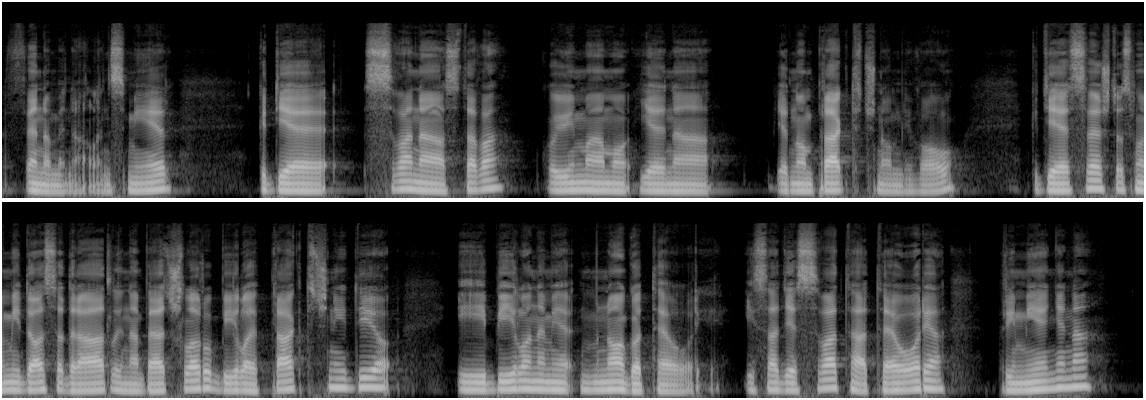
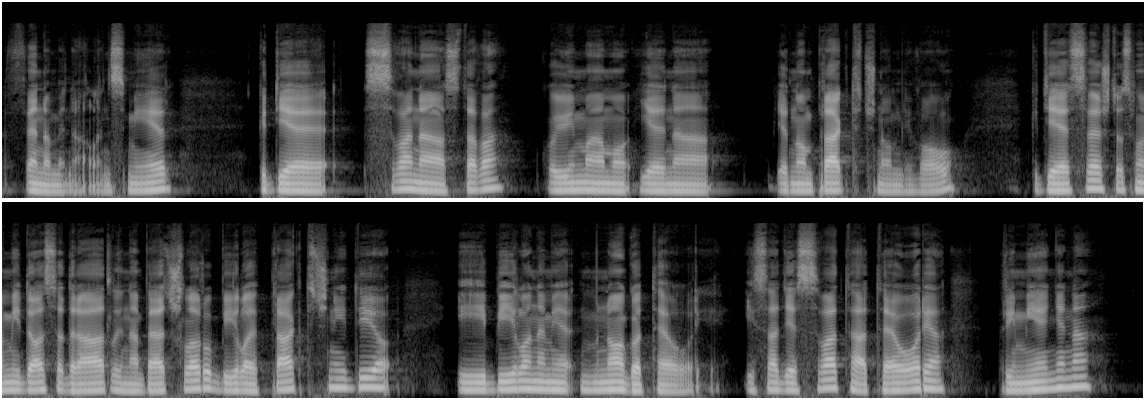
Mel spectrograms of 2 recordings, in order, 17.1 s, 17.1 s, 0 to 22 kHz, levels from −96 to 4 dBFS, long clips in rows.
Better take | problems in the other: neither | none

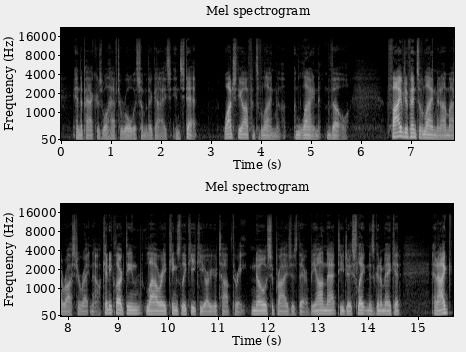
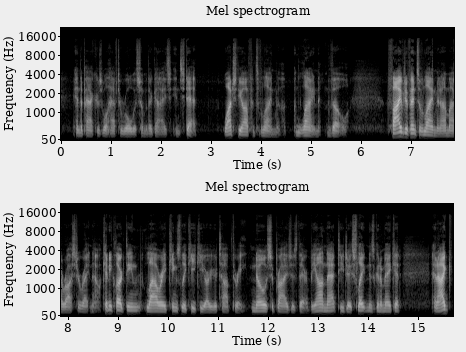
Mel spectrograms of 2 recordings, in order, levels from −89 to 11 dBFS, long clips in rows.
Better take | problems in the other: first | thin; very; fading below 300 Hz

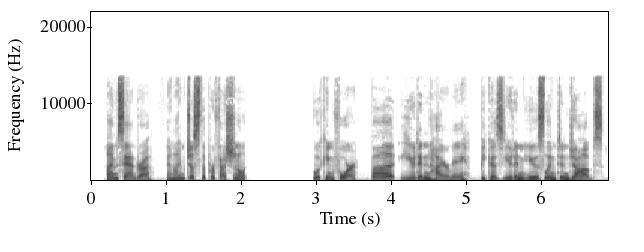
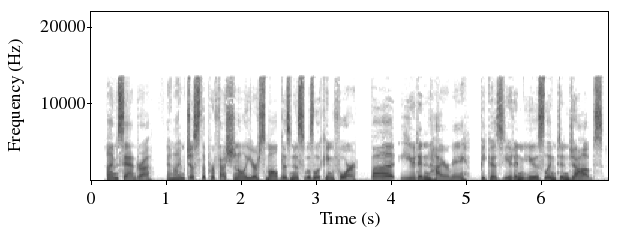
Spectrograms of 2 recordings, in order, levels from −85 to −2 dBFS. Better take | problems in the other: second | audio cutting out; at 2 s for 1 s

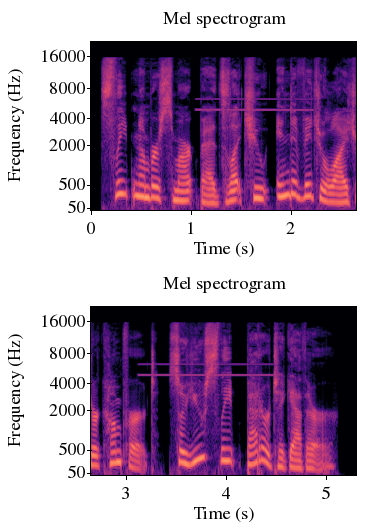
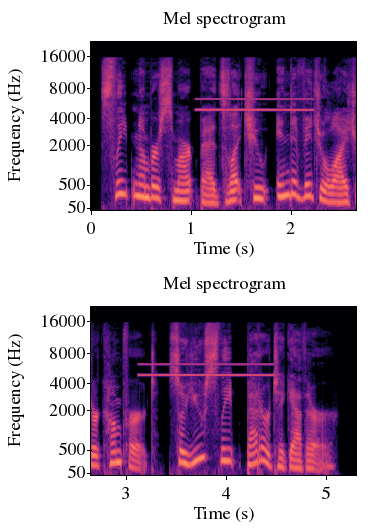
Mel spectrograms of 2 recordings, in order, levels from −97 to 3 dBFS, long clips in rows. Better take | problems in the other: first | high-pitched whine; loud; from 1 to 2 s and from 3 to 4.5 s; 5 kHz, 7 dB below the speech; faint in the first

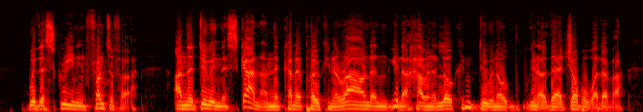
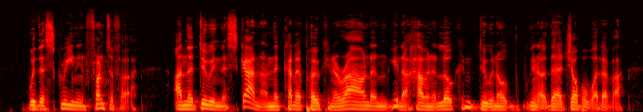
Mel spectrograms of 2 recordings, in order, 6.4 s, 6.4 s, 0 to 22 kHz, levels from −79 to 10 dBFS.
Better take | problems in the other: second | distortion; slight; 5% of the sound clipped

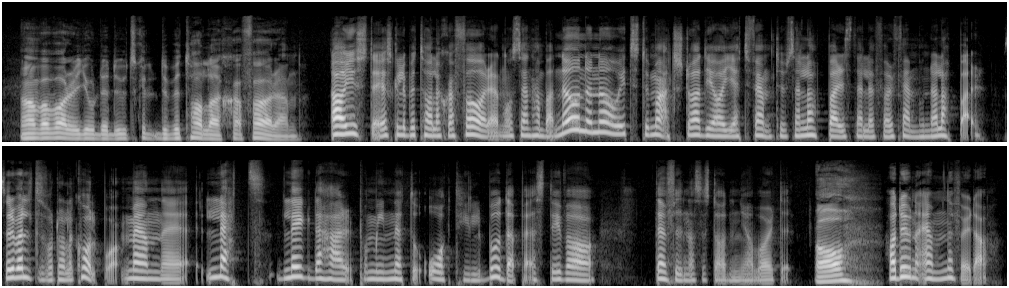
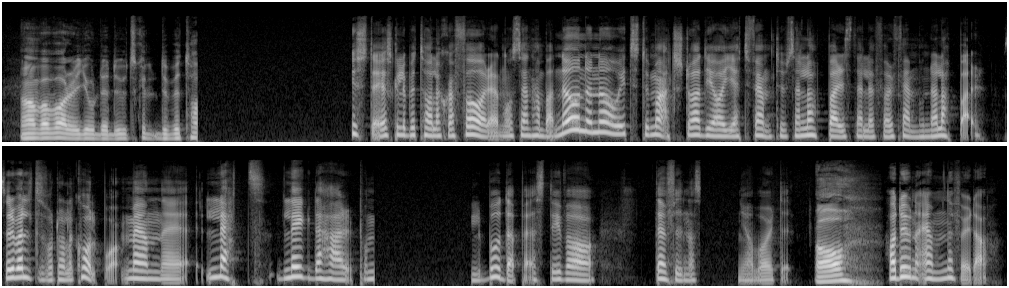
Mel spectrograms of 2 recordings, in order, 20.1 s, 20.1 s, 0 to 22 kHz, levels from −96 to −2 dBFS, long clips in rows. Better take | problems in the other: first | audio cutting out; at 2 s for 1.5 s, at 14 s for 1 s and at 17 s

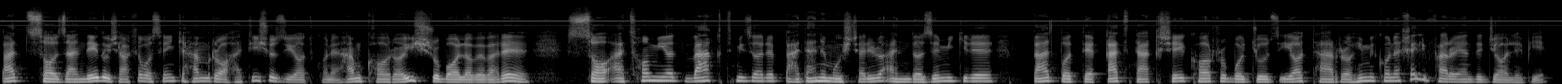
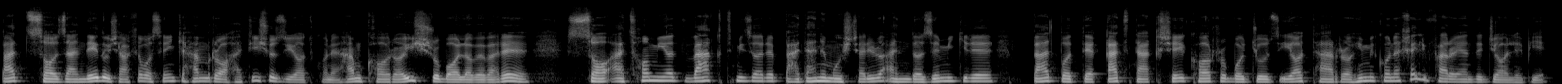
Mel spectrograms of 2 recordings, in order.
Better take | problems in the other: second | high-pitched whine; noticeable; throughout; 8 kHz, 15 dB below the speech

